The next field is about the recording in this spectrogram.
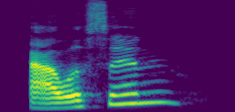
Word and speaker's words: allicin: And this is primarily because the plants contain a compound called allicin, which is spelled A-L-L-I-C-E-N. I'm sorry for all the people named Allison out there.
